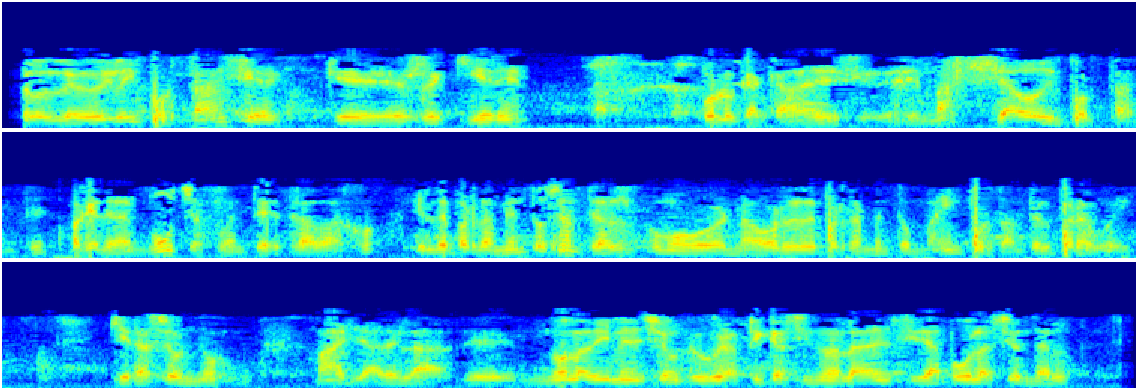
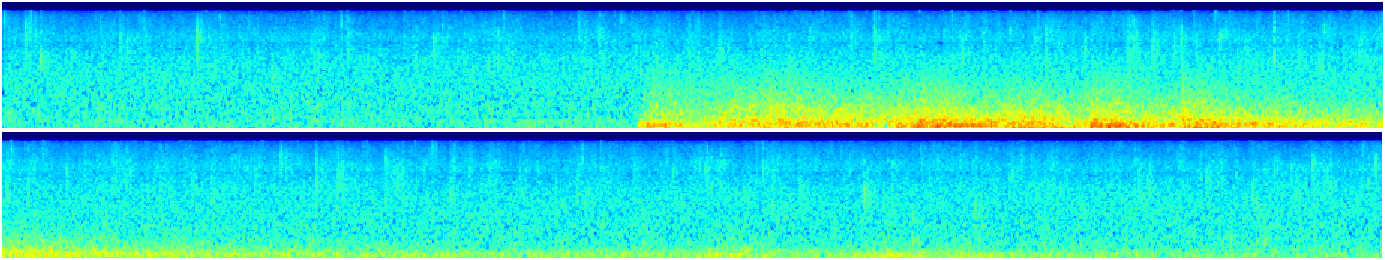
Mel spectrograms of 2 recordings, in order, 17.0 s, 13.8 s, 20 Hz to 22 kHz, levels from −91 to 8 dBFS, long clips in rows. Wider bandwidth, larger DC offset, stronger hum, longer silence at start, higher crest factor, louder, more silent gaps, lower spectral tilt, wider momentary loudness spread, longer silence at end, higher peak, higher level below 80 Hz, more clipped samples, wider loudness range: second, 5 kHz vs 17 kHz; neither; neither; about the same, 0.1 s vs 0 s; about the same, 18 dB vs 22 dB; second, -27 LUFS vs -24 LUFS; neither; about the same, -7 dB/octave vs -6 dB/octave; second, 9 LU vs 17 LU; about the same, 0.1 s vs 0 s; second, -10 dBFS vs -2 dBFS; second, -60 dBFS vs -30 dBFS; neither; second, 3 LU vs 13 LU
